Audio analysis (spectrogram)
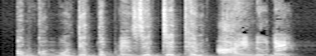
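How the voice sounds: In a put-on character voice, a man speaks at a moderate pace with a fairly low pitch, a fairly bright tone, vocal fry, a husky, rough edge and very wide pitch swings.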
